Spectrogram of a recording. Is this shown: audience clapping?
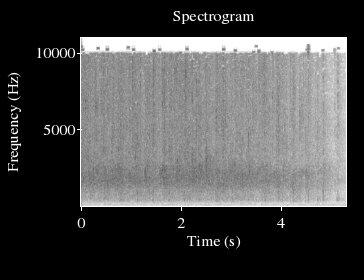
yes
